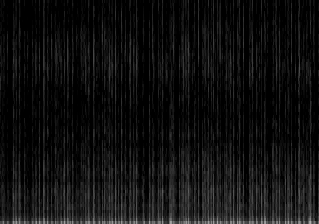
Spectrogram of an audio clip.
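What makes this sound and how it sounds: Fingernails scratch and tap rapidly across the face of a flat brown cardboard sheet held in both hands. The result is a dense stream of soft, dull, low thuds and short scratchy clicks that die away almost instantly, with no ring.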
